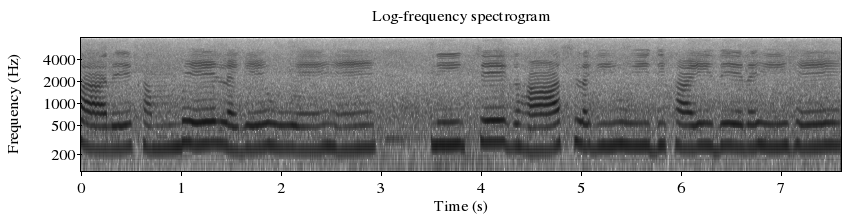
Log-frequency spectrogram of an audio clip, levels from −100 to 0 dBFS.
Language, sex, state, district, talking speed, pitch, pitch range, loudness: Hindi, female, Maharashtra, Mumbai Suburban, 100 wpm, 265 Hz, 255-275 Hz, -16 LUFS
